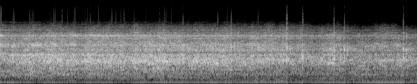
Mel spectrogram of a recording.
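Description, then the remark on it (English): A Predator military drone's engine drones steadily overhead, a loud, continuous whirring roar with a low hum beneath it, holding level throughout with no voices. “I have two words for you. Predator drones. You will never see it coming.”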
